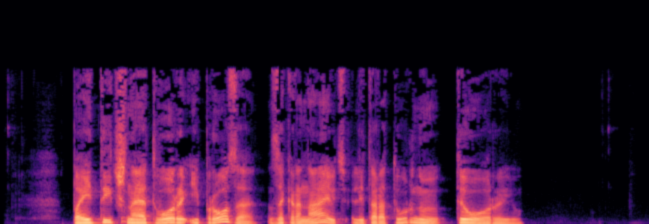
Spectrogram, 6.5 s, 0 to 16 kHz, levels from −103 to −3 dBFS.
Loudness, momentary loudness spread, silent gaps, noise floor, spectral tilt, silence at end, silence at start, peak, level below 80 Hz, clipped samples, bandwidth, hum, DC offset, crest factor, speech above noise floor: -20 LUFS; 9 LU; none; -78 dBFS; -7 dB/octave; 1.25 s; 0.75 s; -2 dBFS; -46 dBFS; under 0.1%; 11.5 kHz; none; under 0.1%; 18 dB; 59 dB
